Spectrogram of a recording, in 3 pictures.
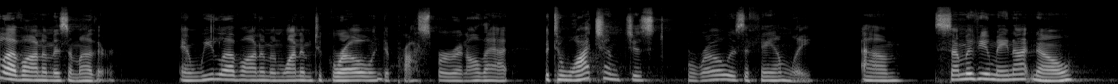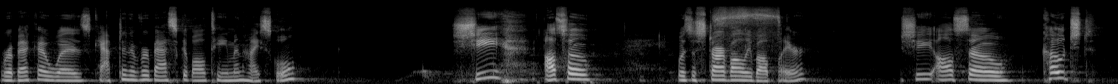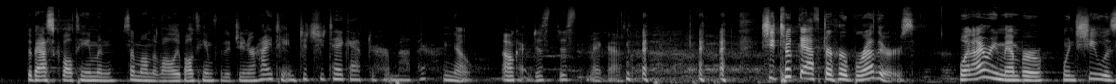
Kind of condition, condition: setting, large echoing room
